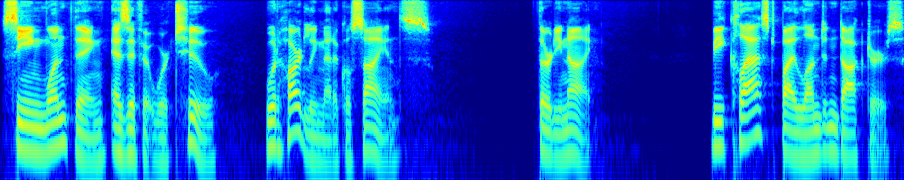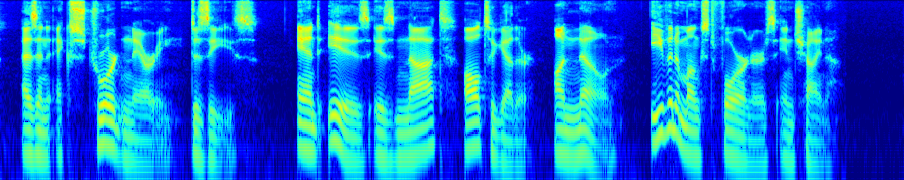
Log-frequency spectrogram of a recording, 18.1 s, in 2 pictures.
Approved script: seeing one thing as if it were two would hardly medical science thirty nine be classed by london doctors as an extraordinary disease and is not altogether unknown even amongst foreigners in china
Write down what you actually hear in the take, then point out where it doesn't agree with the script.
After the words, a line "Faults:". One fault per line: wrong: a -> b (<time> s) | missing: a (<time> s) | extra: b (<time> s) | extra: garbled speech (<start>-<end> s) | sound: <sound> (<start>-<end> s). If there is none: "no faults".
seeing one thing as if it were two would hardly medical science thirty nine be classed by london doctors as an extraordinary disease and is is not altogether unknown even amongst foreigners in china
Faults:
extra: is (12.7 s)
